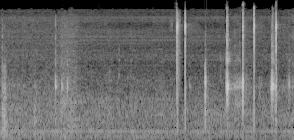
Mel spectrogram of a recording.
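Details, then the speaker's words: Go-kart small engine with a points-and-condenser ignition, points jumped with a screwdriver during a spark check: crisp, irregular snapping ticks, about eight in under two seconds; the points are dirty. "Yeah, I can hear the snapping. So, definitely is just points. They're dirty."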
